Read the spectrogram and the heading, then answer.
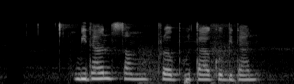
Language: Nepali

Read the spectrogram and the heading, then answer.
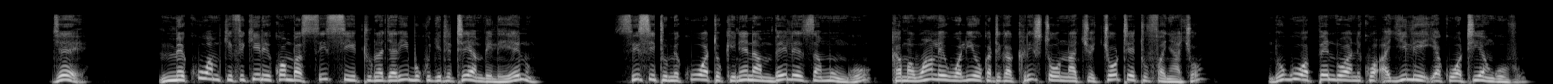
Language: Swahili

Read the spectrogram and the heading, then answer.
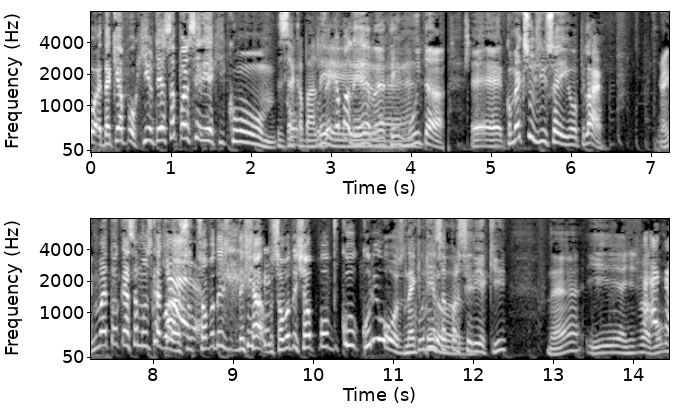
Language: Portuguese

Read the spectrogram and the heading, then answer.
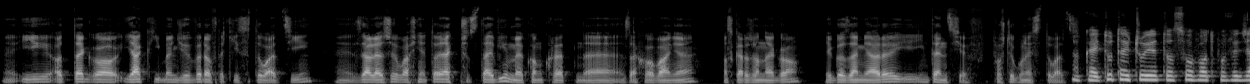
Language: Polish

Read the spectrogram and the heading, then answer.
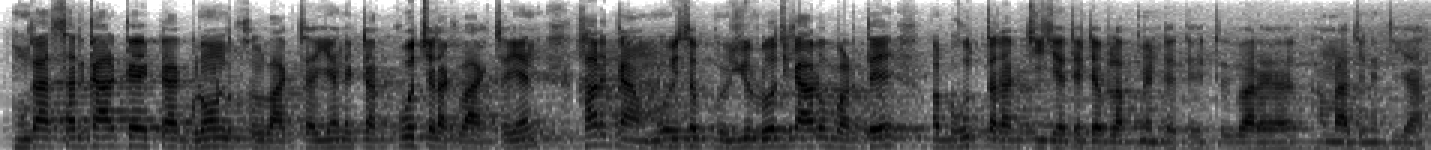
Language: Maithili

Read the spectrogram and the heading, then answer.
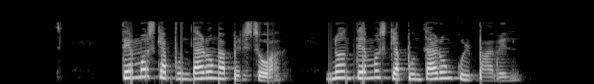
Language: Galician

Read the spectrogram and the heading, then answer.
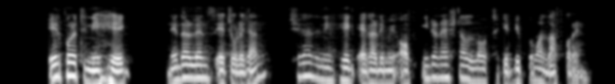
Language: Bangla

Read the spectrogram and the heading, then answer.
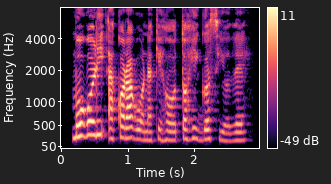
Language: Kikuyu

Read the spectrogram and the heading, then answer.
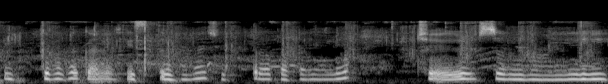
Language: Telugu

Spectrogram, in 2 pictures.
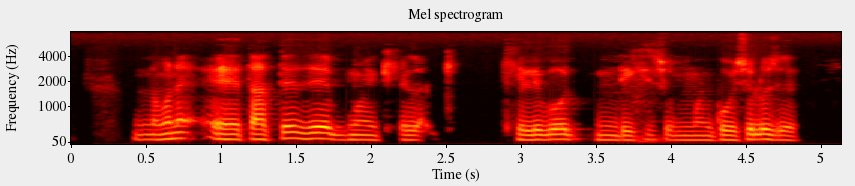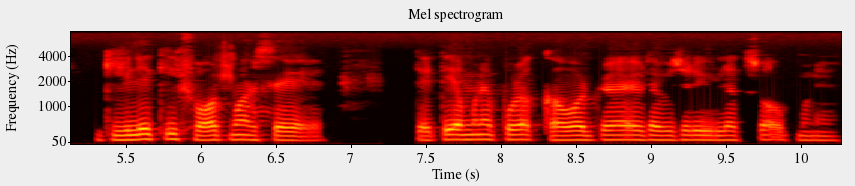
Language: Assamese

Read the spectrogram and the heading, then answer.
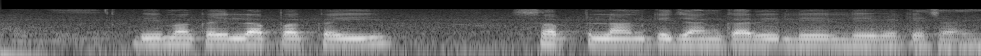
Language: Bhojpuri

